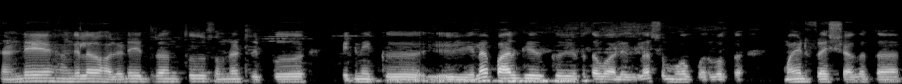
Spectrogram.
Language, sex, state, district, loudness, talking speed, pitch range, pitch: Kannada, male, Karnataka, Dharwad, -18 LUFS, 125 wpm, 120-135 Hz, 125 Hz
